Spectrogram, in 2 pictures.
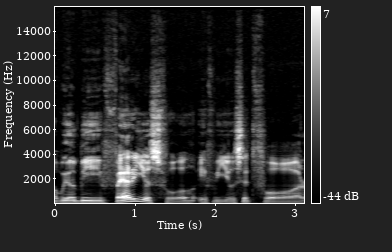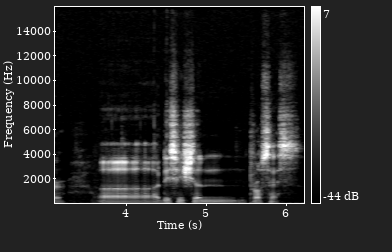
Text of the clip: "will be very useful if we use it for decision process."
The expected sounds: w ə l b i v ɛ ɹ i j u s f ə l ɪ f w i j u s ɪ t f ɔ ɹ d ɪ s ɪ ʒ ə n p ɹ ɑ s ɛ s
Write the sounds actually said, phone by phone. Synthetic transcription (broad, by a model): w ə l b i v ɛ ɹ i j u s f ə l ɪ f w i j u s ɪ t f ɔ ɹ d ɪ s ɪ ʃ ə n p ɹ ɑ s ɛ s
